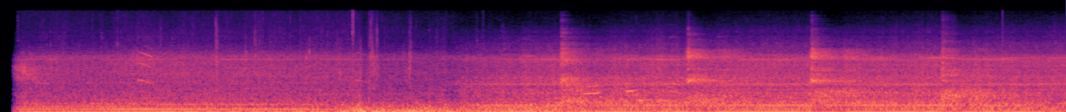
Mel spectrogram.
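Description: Construction-site machinery running steadily with a low engine hum, with a sharp knock repeating about every second and a quarter from about halfway in.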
